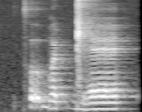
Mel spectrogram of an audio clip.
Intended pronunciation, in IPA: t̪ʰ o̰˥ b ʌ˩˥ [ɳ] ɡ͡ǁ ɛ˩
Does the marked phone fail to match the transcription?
yes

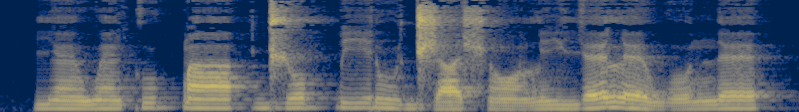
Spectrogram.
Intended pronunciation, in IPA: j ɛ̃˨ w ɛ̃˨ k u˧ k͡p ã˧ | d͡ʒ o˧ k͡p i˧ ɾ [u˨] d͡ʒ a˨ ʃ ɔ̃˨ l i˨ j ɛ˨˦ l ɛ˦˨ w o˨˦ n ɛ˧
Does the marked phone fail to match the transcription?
no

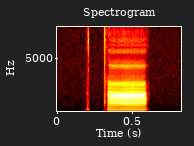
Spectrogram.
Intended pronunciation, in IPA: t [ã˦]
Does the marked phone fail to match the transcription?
no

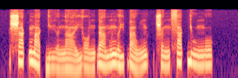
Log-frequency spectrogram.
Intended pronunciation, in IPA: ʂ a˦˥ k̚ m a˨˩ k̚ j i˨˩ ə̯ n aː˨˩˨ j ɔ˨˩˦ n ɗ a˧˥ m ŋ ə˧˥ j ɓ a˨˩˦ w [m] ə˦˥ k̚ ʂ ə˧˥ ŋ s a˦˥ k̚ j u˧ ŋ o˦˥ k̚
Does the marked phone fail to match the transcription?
yes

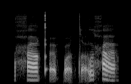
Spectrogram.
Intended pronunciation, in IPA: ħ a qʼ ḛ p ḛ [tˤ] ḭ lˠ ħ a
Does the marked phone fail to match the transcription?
no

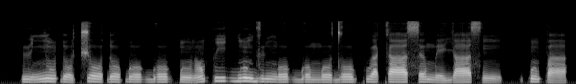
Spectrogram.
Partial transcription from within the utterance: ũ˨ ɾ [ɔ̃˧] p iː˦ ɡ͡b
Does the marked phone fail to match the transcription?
yes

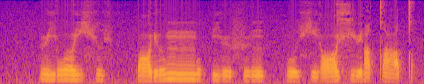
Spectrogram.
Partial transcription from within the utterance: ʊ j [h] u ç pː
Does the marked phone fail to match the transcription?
yes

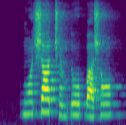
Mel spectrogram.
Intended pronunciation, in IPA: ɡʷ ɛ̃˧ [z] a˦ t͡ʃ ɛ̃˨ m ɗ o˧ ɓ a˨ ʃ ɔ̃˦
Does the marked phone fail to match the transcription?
yes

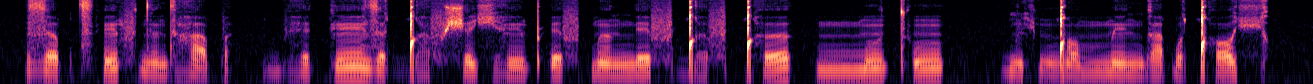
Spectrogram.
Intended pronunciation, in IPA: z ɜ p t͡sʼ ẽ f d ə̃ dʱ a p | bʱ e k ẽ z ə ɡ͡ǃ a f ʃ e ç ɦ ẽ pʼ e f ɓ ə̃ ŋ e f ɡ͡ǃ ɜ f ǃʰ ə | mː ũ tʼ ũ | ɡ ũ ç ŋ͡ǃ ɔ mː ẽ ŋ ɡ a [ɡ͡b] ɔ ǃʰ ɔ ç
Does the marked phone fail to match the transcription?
yes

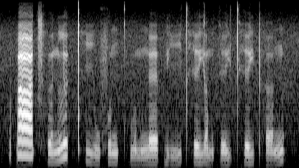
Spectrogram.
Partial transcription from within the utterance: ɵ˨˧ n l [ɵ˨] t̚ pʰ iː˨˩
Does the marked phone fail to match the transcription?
yes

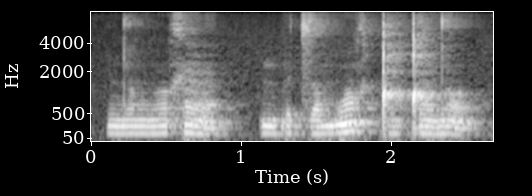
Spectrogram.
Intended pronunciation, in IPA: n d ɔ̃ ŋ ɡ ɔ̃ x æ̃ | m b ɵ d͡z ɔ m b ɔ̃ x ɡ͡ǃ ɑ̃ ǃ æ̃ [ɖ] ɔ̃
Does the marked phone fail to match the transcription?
yes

